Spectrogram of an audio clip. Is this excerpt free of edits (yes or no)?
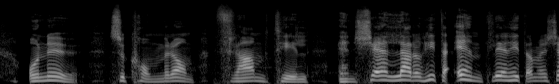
yes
